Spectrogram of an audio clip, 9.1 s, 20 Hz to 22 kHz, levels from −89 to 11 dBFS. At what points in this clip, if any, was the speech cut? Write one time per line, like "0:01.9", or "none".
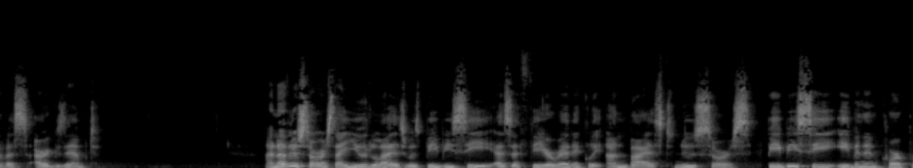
0:07.6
